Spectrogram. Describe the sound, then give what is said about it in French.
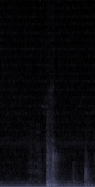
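A maid opens and shuts a bedroom door to let a visitor in: one soft clunk followed by two lighter knocks, fairly quiet, over a low steady hum with no voices. “Elle fait entrer Jules, ferme la porte.”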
